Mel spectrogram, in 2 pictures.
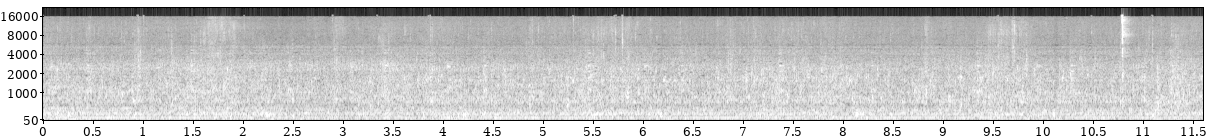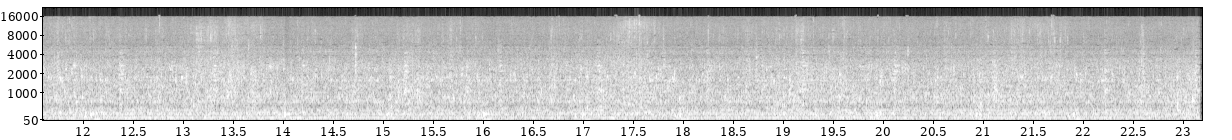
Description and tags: Washing Machine Close Perspective
A washing machine being recorded at a close distance
Clank, Clean, Close, Dishes, Household, Kitchen, Machine, Perspective, Rumble, Soap, Spray, Washing, Water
